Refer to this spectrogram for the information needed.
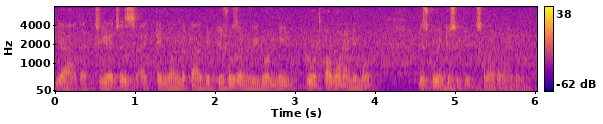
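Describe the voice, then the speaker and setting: Amid noticeable background noise and audible room echo, a man speaks very fast in a monotone, flat intonation. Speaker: medical exam study tutor. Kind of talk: tutorial.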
